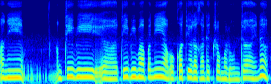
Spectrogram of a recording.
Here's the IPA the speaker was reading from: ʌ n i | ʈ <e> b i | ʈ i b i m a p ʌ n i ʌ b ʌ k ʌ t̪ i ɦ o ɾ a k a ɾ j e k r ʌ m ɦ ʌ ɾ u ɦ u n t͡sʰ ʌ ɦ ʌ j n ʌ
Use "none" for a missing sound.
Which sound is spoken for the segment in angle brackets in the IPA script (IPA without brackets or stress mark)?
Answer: i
